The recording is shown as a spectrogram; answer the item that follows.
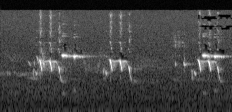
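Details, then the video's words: A pardalote gives three short bursts of bright, high chips about a second apart, each a quick run of notes ending in a thin whistled tone. "PARDALOTE SOUND"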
